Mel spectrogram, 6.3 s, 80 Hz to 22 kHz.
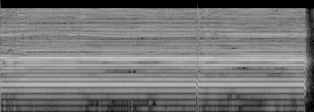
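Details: Simplex 4903-9219 rectangular horn strobe from 1997, activated by a pull station: a loud steady buzzing horn tone holds evenly for six seconds then cuts off cleanly; horn sounding normally.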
